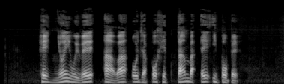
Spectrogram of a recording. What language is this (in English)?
Guarani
